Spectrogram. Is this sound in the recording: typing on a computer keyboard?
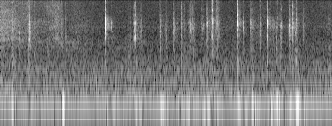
yes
